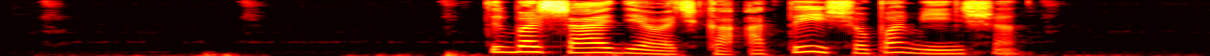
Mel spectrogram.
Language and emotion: Russian, positive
